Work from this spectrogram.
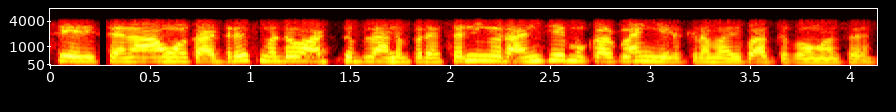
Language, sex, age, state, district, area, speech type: Tamil, female, 60+, Tamil Nadu, Mayiladuthurai, rural, conversation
